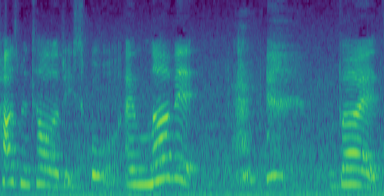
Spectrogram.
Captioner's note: laughs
